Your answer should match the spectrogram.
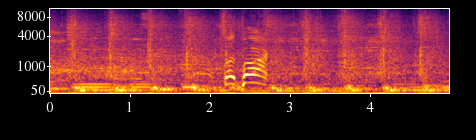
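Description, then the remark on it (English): A loud, dense basketball arena crowd at the Entertainment Centre roars and cheers continuously during a Breakers versus Sixers game, with sharp whoops rising above it and a commentator talking over the din. “This is probably the loudest it's been in here,”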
